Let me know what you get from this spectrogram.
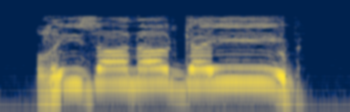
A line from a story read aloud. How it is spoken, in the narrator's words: One cried out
